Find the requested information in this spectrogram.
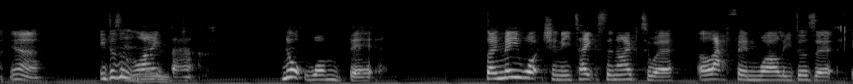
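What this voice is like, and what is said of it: Lincolnshire English accent. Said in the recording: “it kind of works for my accent a little bit ... Why is it fitting Lincolnshire accent so well?”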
